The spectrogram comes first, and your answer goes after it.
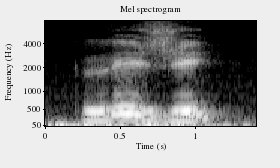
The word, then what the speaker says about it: léger: Léger. On ne prononce pas le R.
